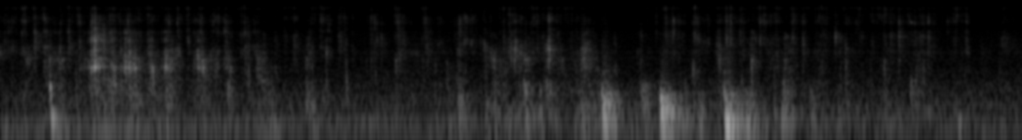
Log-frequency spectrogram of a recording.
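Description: Kittens chewing and licking pieces of dorado fish from stainless steel bowls: soft wet chewing with many small clicks, and a few dull knocks about six to seven seconds in.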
